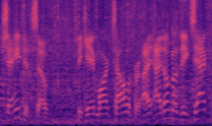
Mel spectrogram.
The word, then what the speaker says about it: Taliaferro: me say Mark Toliver normally I've been saying Mark Talia Farrell but Chance encounter yeah I ran into him yesterday and I kind of remember when we first started watching him race years ago that he said his name was pronounced Oliver so I went and checked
